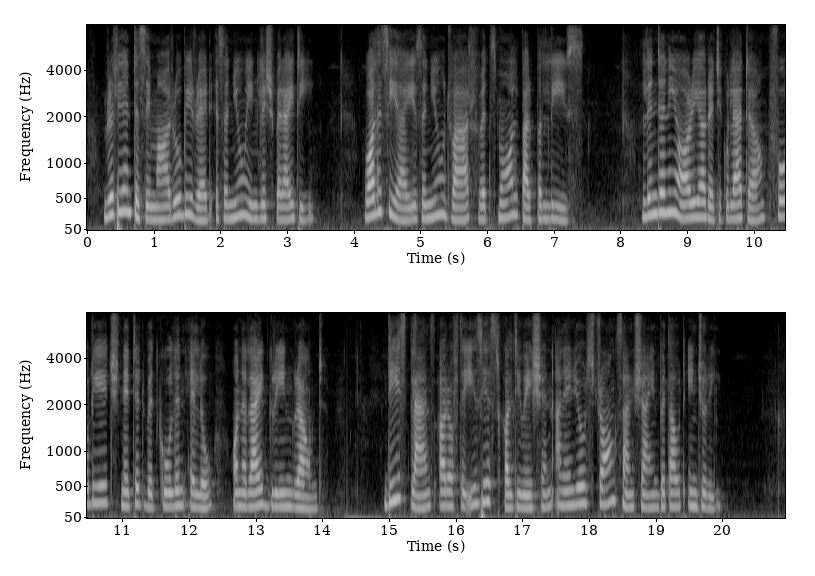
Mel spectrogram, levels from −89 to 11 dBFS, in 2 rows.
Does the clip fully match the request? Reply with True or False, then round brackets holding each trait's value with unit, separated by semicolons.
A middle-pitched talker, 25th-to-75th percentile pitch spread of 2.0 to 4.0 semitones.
False (200 Hz; 3.4 semitones)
